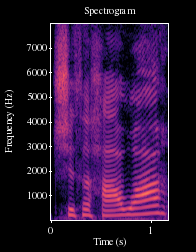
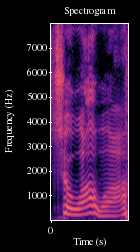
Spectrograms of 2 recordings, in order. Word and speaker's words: Chihuahua: city which I'm going to butcher right now chawa I should look that up look at how to pronounce this oh Chihuahua it's Chihuahua oh it's where the dogs come from yeah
